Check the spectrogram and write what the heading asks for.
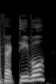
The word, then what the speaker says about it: efectivo: For efectivo, that V sound is really soft, almost like a B.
